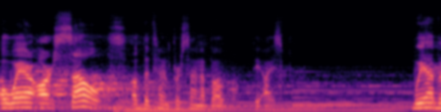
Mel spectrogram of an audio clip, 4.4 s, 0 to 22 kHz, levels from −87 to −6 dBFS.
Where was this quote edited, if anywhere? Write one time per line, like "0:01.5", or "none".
none

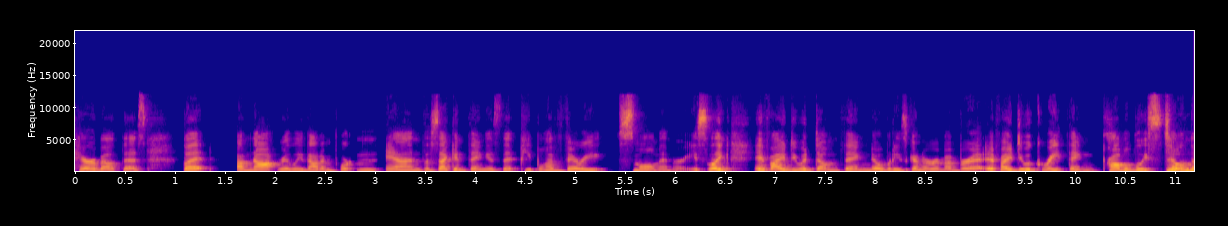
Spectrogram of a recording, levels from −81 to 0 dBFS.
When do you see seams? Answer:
none

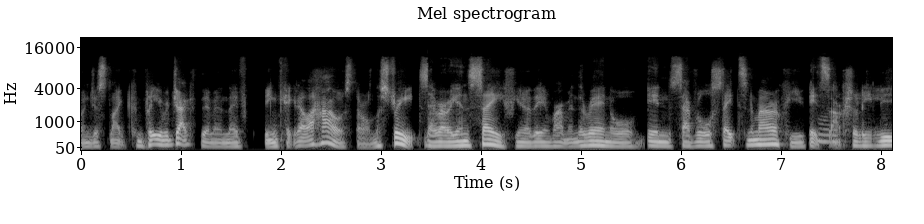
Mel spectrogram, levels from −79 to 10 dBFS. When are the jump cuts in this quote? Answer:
0:03.4
0:05.5
0:07.2

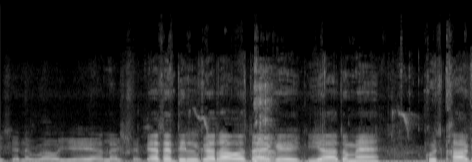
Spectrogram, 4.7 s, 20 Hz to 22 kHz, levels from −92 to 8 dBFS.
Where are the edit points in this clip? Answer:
0:01.5

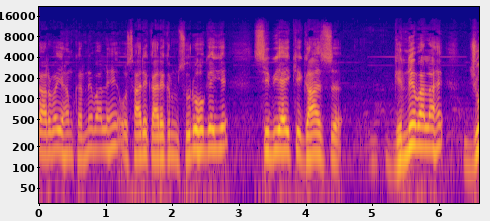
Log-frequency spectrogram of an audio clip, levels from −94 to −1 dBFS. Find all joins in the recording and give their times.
none

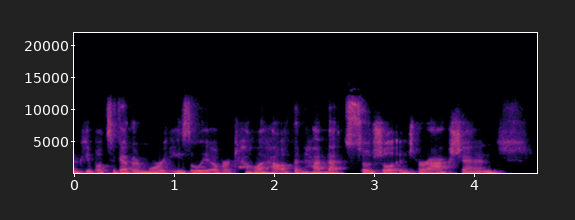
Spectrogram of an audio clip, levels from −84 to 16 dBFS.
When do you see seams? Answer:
none

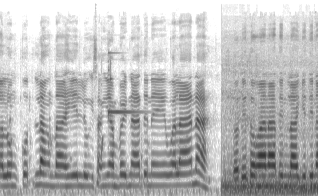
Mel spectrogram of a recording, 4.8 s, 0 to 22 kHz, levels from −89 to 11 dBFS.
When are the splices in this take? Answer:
0:03.2

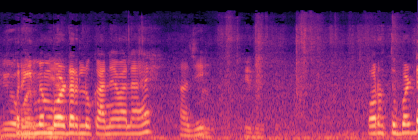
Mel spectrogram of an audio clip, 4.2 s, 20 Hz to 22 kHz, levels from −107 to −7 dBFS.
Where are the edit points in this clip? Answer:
none

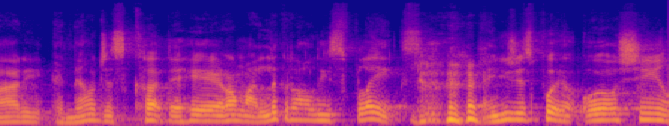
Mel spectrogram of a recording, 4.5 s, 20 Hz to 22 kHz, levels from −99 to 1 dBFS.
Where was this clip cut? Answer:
none

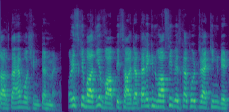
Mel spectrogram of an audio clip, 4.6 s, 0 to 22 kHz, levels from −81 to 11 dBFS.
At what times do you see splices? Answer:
none

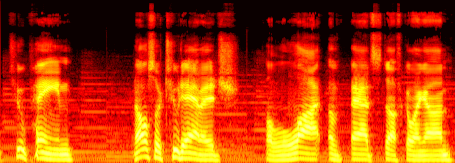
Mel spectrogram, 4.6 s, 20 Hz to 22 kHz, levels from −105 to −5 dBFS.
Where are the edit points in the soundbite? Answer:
none

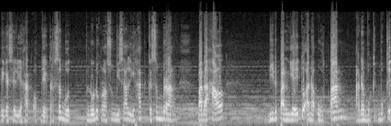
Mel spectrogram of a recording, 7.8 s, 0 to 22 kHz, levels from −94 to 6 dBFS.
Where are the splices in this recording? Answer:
none

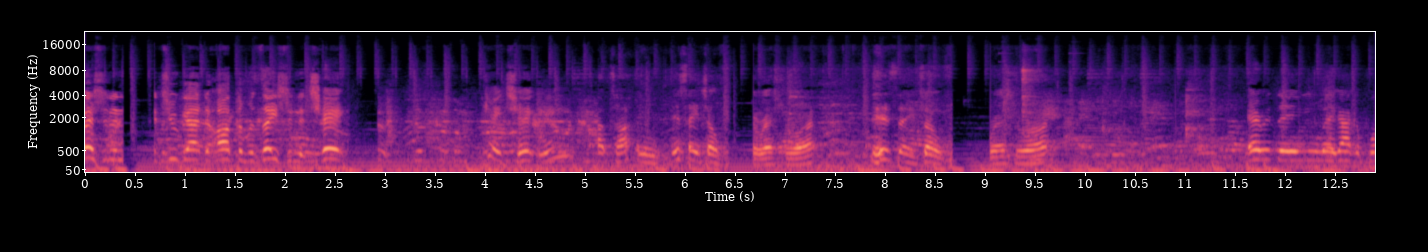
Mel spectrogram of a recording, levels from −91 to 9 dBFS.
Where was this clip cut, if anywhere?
0:05.1

